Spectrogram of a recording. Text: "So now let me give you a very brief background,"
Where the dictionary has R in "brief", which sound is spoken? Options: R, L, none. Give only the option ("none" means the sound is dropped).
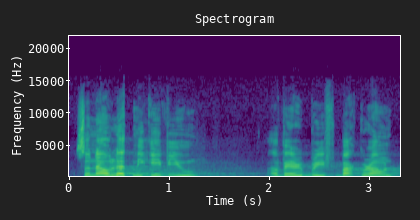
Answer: R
